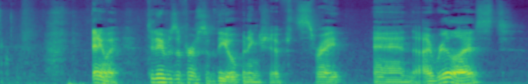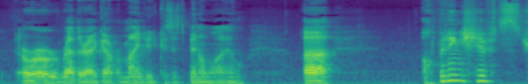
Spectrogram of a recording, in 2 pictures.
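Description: A young man talks with animation, close to the microphone.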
